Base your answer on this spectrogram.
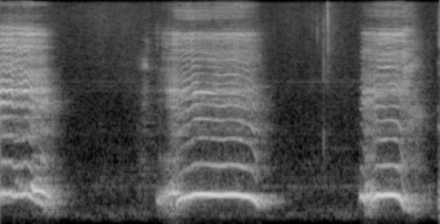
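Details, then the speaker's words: Adult imitating stridor, as heard in children: two drawn-out, high-pitched, musical noisy breaths arising from the larynx or windpipe. "So it's it's more high pitched. It comes from the larynx or from the windpipe."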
